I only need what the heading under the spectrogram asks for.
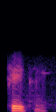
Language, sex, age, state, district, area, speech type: Punjabi, male, 18-30, Punjab, Bathinda, rural, conversation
